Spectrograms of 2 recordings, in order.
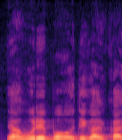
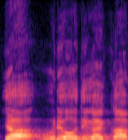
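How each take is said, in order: First: It is spoken in a normal, conversational voice. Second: It is loudly projected like stage acting. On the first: "이래도 될 건데" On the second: "연극 발성하듯이"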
